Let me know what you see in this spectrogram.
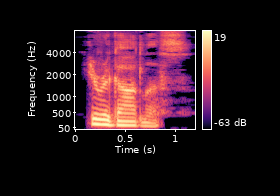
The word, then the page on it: irregardless: Australian English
